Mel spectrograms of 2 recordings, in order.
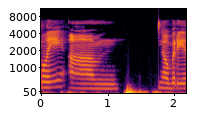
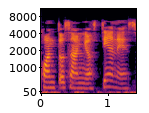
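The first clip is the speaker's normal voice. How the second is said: plain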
